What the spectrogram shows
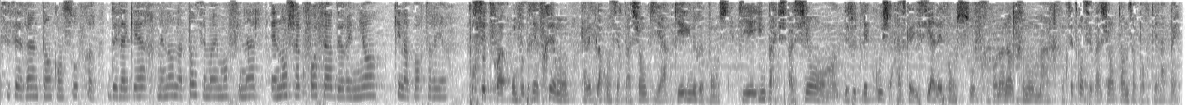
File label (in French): Vox pop Attente de la population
